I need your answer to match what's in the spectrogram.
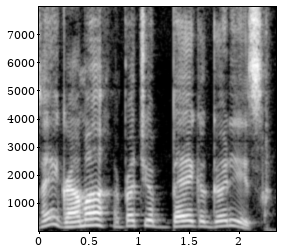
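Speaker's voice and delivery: put-on high, sweet girlish greeting; little girl voice. Little Red greeting the wolf in bed, high girlish voice. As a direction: chirp it like a cheerful little girl.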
